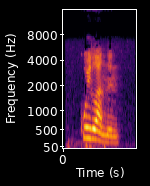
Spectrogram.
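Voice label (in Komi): "куйланін", Komi-Zyrian, female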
